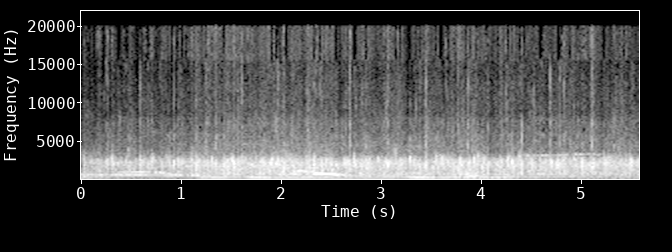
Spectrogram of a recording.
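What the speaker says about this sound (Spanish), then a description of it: "Dale aplauso al Señor" A youth church congregation in Valladolid claps steadily for several seconds after a preacher's call to praise, a dense sustained applause with voices and musical tones rising through it.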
